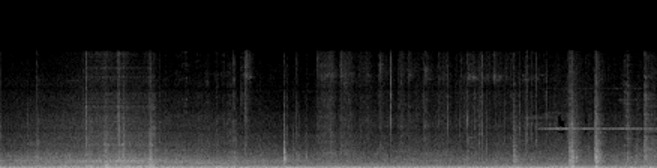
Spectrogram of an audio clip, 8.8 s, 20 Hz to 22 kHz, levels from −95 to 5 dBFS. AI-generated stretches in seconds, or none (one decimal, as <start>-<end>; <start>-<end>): 1.1-2.0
